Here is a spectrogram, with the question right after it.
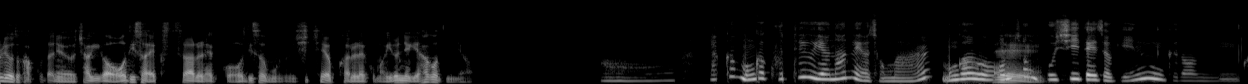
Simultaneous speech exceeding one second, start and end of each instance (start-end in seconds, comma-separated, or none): none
